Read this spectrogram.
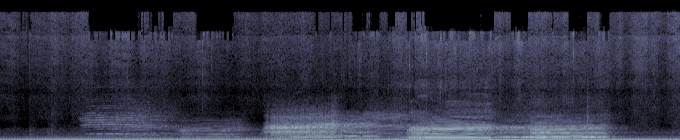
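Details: Mixed groups of Suffolk lambs sharing a barn at Ewetopia Farms after an open gate let them escape; a faint distant bleat, then a run of four strong, quavering bleats in quick succession, backed by steady low mechanical hum.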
